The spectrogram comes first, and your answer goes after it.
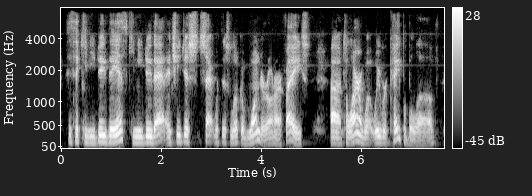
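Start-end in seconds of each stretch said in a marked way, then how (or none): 0.5-2.1 wilting, genteel Southern belle voice. Quoting a woman from their past who asked them what they could do, southern belle voice. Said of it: "She was a true Southern belle".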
